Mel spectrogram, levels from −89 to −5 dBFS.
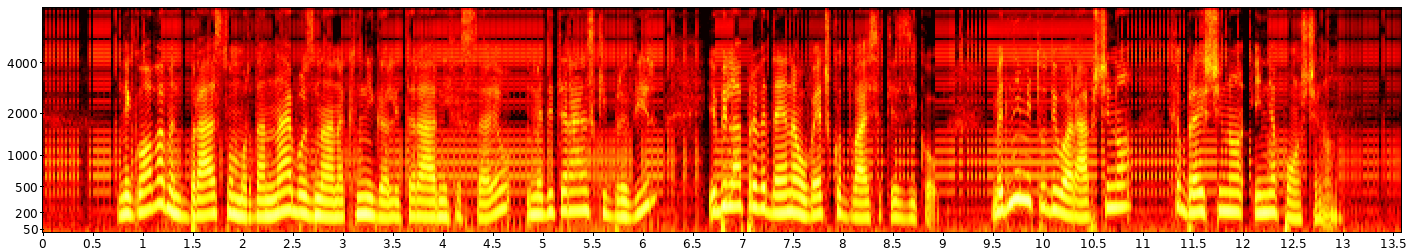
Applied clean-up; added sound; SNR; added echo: none; Telephone; 17 dB; none.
